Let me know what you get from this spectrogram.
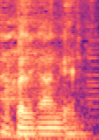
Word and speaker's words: Doppelganger: Doppelganger. – Doppelganger, sí.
